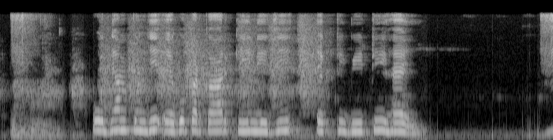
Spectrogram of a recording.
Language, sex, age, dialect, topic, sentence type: Magahi, female, 41-45, Southern, banking, statement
